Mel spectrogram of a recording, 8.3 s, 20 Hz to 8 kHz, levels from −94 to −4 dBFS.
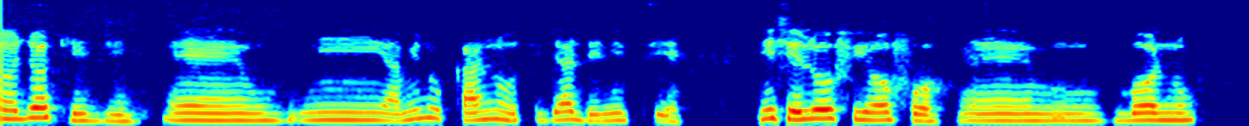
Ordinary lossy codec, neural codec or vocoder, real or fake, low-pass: none; none; real; none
